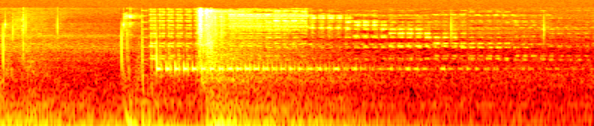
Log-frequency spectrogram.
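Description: A short game menu chime rings out and slowly fades.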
